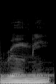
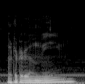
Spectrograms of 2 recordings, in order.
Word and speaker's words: Rumi: In Arabic, you don't pronounce the R the same way in English, so it's not Rumi, it is Rumi.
